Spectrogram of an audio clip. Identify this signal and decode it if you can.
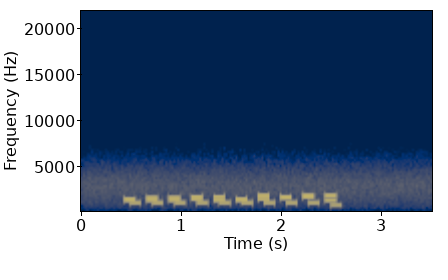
Multi-frequency trunk signalling (R2, with the far end's replies), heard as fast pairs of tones, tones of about 110 ms. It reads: 1225418607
